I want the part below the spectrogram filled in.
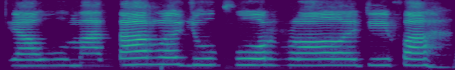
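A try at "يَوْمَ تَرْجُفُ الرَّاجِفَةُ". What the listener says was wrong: Yaumatar jufurrojifah. Boleh dorong lagi suaranya hanya jifah. didorong lagi.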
